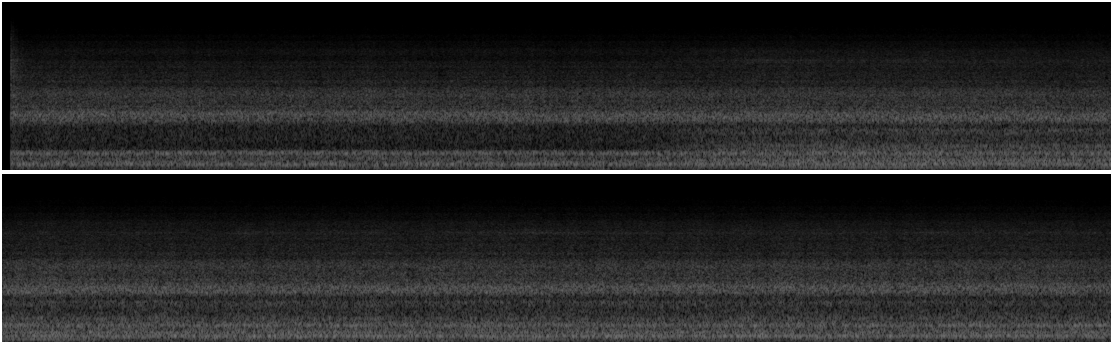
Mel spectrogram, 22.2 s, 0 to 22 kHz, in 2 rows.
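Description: Van's RV-6's single piston engine and propeller in cruise flight, a steady even drone heard from inside the cockpit.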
